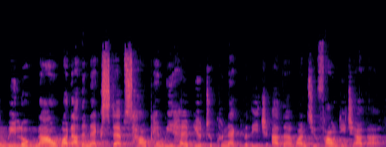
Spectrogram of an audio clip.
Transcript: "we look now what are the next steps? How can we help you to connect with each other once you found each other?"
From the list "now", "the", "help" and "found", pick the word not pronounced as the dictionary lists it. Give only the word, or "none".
none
